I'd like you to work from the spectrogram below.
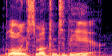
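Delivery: ordinary delivery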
